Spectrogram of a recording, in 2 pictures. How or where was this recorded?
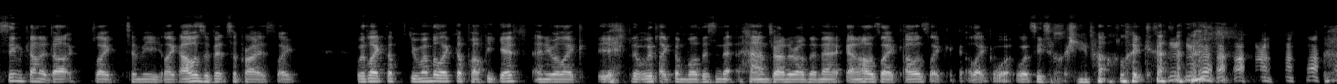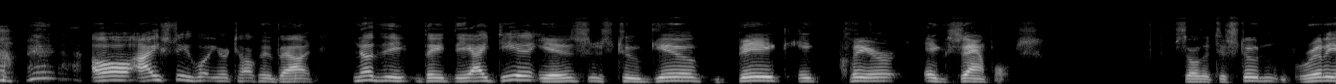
video call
